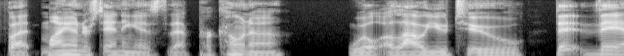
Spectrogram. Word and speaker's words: Percona: One was a product called Percona. I believe I'm pronouncing that correctly. Mm-hmm. P-E-R-C-O-N-A.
